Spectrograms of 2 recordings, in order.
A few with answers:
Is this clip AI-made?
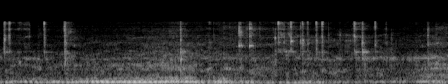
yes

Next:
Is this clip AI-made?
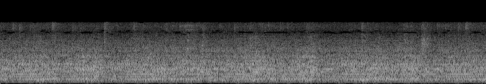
no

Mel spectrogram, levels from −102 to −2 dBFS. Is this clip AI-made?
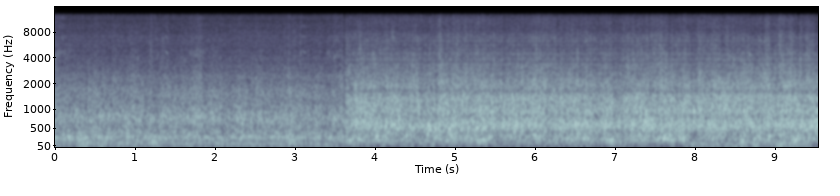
no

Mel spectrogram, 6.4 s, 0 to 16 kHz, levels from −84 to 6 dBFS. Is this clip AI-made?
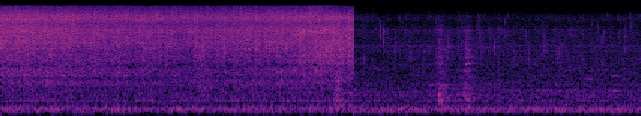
no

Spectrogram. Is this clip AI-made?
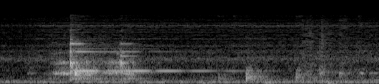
no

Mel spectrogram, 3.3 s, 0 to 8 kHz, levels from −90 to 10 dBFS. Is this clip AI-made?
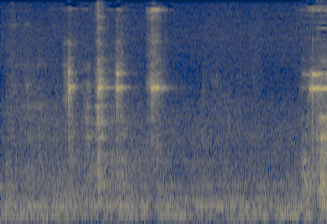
no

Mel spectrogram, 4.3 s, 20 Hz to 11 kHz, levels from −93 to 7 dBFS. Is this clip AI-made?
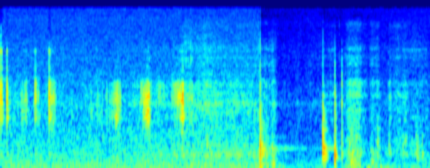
no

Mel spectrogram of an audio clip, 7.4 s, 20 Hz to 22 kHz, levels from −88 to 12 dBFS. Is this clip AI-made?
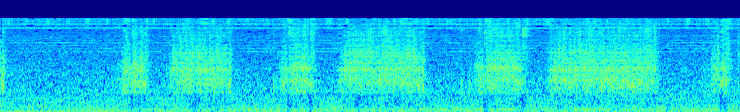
no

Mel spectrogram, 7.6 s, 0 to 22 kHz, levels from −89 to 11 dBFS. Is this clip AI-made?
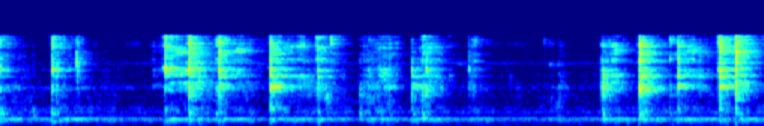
yes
